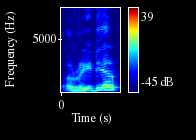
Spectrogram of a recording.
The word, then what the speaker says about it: read: তো রিডের past participle কি মনে রাখবেন? রিডের পাস্ট পার্টিসিপাল হচ্ছে রেড, রেড, কিন্তু স্পেলিংটা সেমই থাকবে READ, কিন্তু উচ্চারণটা বা প্রনাউন্সিয়েশনটা হবে রেড গেল।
